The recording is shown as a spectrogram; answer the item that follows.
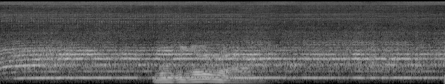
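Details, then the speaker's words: Handpiece fitted with an implant driver, used to clean soft tissue and bone from over the platform of a TSI implant in the lower first bicuspid area: a high, steady motor whine that dips in pitch as it loads, then steadies. "it can be used both with a thumb wrench or it can be used in a handpiece by using a driver putting it on a driver and"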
